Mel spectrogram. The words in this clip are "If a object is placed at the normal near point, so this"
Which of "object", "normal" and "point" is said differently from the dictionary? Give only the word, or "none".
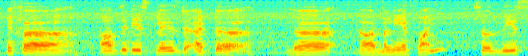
object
